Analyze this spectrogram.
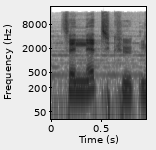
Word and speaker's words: Zenetküken: Da haben wir das Zend-Küken. Und dann schauen wir mal, wie das ausguckt. Zend-Küken, habe ich mich vertippt? Zend-Küken heißt es. Okay, ich habe es jetzt die ganze Zeit falsch gesagt.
